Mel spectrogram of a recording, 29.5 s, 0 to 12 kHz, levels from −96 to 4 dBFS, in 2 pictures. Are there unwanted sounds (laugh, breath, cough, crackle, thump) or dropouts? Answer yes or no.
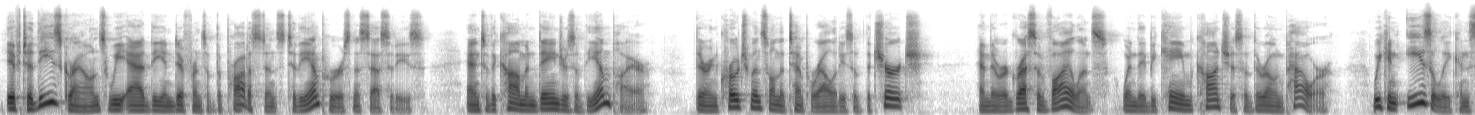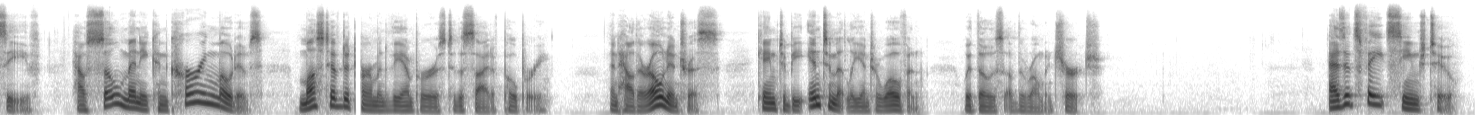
yes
